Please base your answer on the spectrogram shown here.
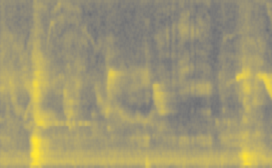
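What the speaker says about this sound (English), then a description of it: "Dogs everywhere." Dogs barking outdoors near a garden bed being planted, a few scattered barks at a moderate distance with light bird chirps in the background and no talking.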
